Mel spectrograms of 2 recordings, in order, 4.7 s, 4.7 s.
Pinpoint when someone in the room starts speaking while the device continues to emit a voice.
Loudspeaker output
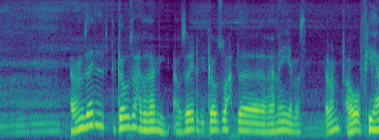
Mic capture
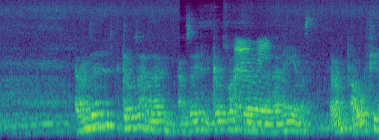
3 s

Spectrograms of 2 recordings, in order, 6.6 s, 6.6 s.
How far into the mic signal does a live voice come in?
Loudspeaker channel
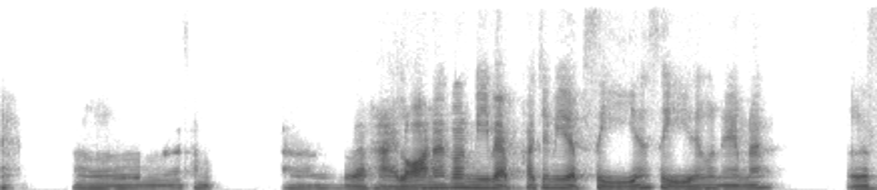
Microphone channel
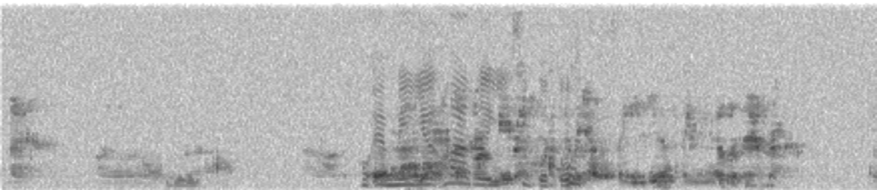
3 s

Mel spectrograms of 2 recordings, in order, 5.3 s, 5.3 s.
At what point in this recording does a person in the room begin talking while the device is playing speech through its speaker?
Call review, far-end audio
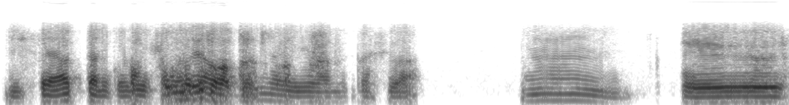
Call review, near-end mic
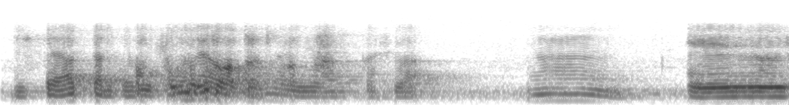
none

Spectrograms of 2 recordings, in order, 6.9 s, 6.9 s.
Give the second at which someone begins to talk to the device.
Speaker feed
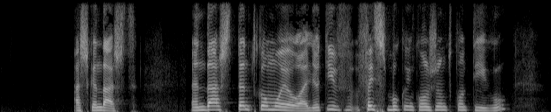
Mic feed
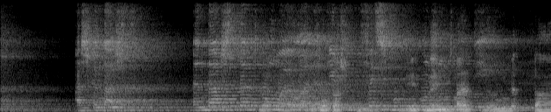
3 s

